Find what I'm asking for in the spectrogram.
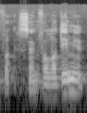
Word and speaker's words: Volodymyr: can be traced back to the baptism of Saint Vladimir, who in Ukrainian is pronounced as Saint Volodymyr.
